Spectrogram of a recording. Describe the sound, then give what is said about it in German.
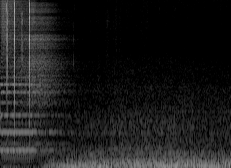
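Steady low rumble of road noise from inside a moving car, continuous and fairly loud, following a brief moment of bright tonal chimes at the very start. “Gebert Stein und ich sind mit dem Auto unterwegs.”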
